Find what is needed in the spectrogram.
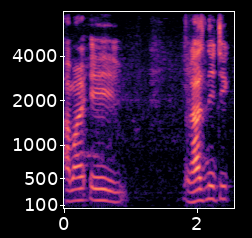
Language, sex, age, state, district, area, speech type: Assamese, male, 60+, Assam, Golaghat, urban, spontaneous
